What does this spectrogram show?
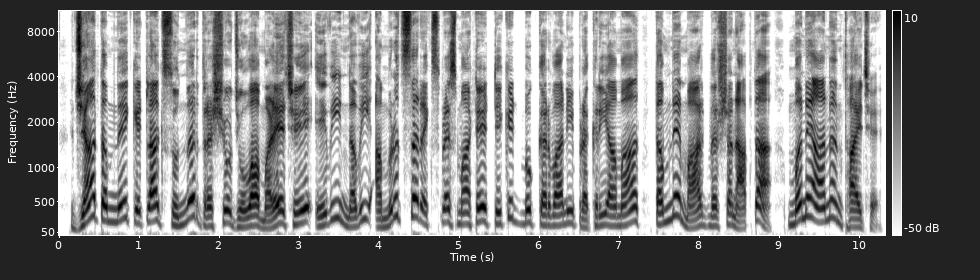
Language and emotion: Gujarati, happy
